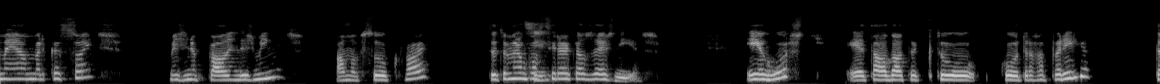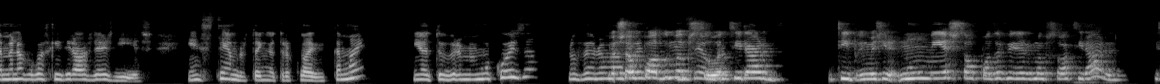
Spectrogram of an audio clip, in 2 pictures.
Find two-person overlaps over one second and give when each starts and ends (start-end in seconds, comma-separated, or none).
17.7-18.9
